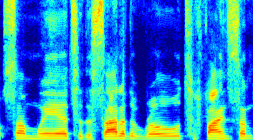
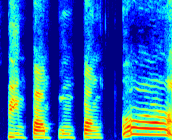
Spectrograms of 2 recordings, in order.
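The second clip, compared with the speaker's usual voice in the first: storm noises; 8 semitones higher, 7 dB louder than usual. Retold or imitated. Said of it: "all I heard was".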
